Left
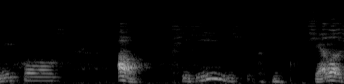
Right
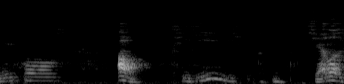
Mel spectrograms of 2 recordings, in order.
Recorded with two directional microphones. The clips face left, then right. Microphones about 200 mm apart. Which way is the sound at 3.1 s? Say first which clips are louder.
Left 5 dB; 35° left (ahead or behind).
